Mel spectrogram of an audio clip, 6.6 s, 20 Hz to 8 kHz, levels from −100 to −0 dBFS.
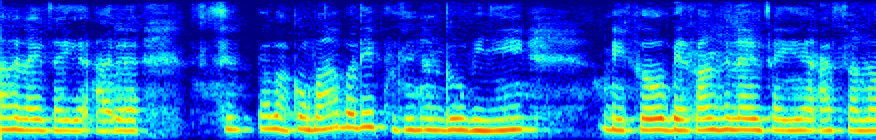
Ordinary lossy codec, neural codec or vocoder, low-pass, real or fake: none; codec, 16 kHz, 4 kbps, FreqCodec, larger model; none; fake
